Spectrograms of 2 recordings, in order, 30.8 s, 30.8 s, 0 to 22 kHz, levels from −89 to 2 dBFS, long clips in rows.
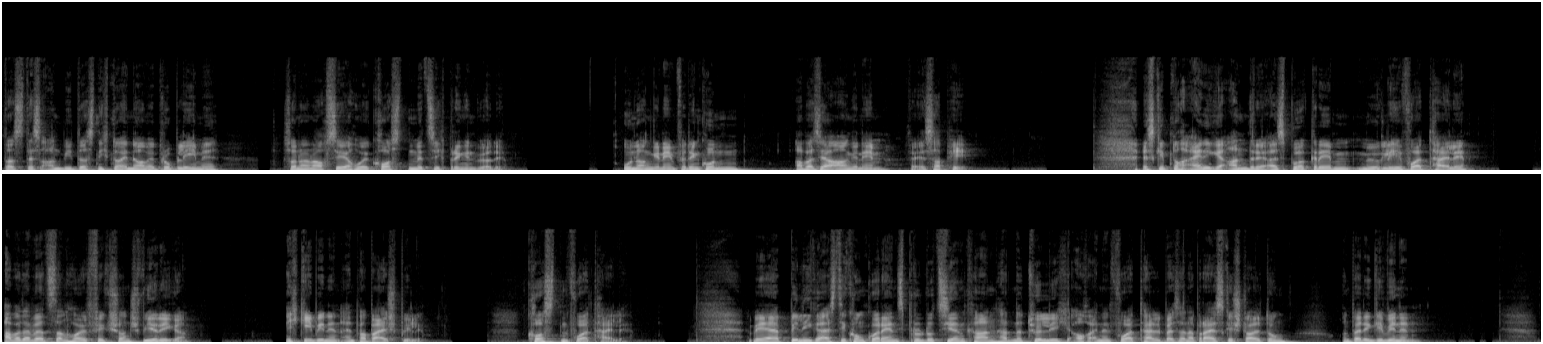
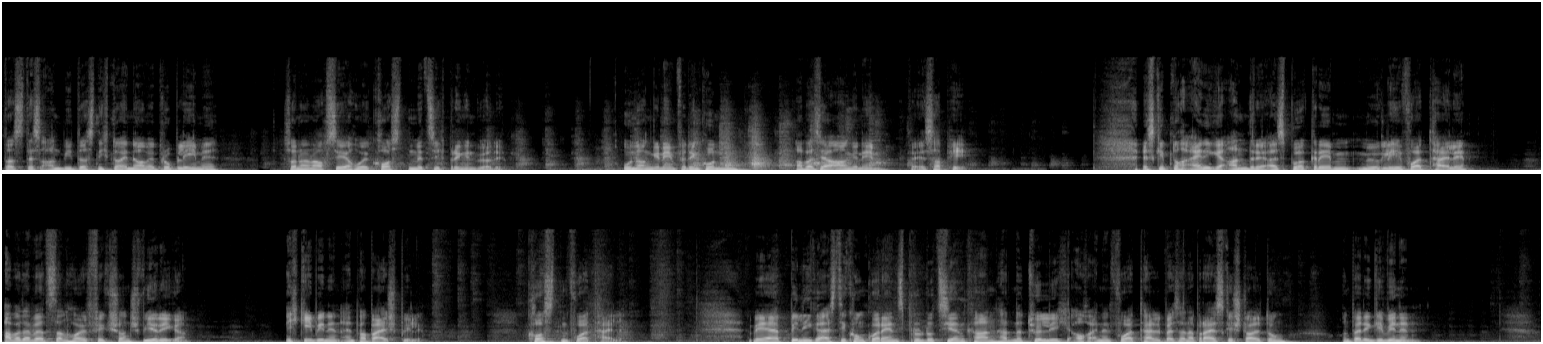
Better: first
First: none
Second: animal sounds; noticeable; throughout; 15 dB below the speech

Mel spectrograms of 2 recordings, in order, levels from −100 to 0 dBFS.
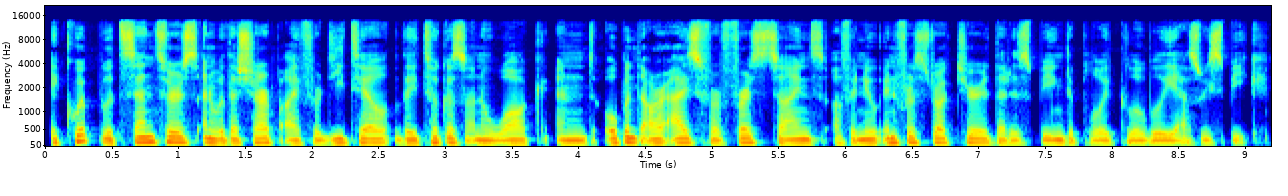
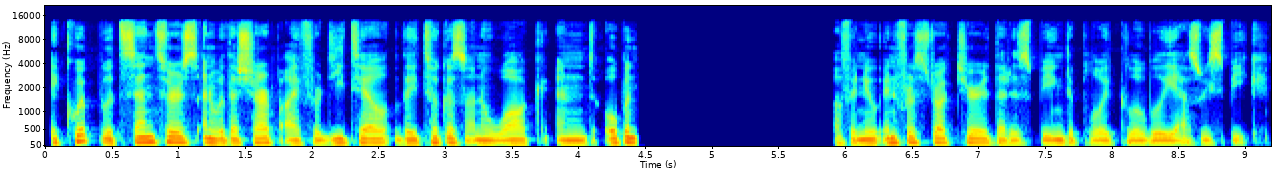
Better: first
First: none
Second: audio cutting out; at 4.5 s for 1.5 s

